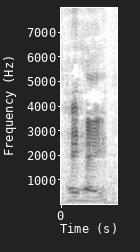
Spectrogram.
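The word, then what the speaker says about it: Heihei: to see that also the rooster I think was called hey hey that's how they pronounced it cuz it wasn't sure if it was hehehe or hey the movie obviously clarified its hey hey so funny there was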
